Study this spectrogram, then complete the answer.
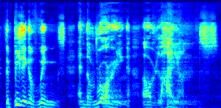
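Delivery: loud poem declaiming. Acted. Voicing the restless in the poem, loud declaiming. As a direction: call it out over the mountains. Resumes after cough.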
